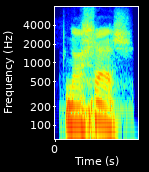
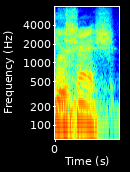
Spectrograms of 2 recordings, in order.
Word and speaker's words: Nachash: Well, let's pronounce the word. Watch. Strong's H5172. Nachash. Thank you. Nachash.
